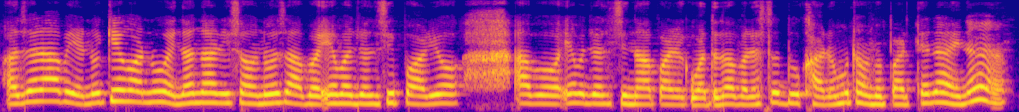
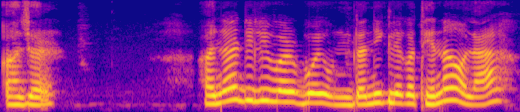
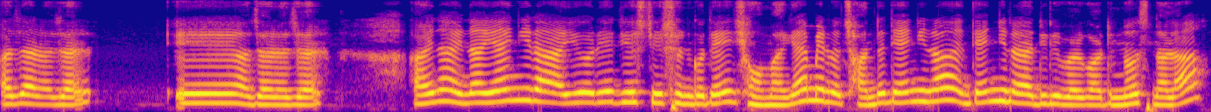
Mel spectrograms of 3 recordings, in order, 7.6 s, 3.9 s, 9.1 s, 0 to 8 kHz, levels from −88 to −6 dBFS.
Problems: none marked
